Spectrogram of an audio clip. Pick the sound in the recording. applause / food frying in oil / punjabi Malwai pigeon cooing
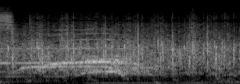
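applause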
